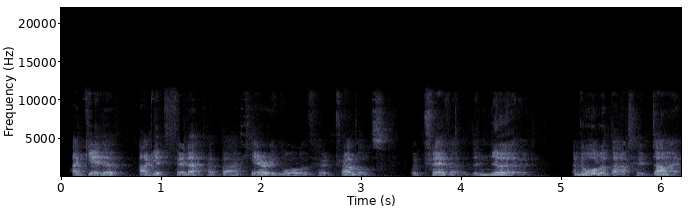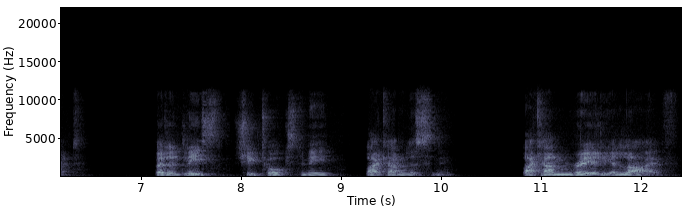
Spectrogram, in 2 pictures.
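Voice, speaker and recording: A man's voice: medium pitch, measured pace, fairly bright tone, roomy sound, close to an everyday voice. A man voicing an injured, frustrated boy who thinks aloud in a chatty, candid, colloquial way, as first-person audiobook narration. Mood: wistful. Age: child.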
